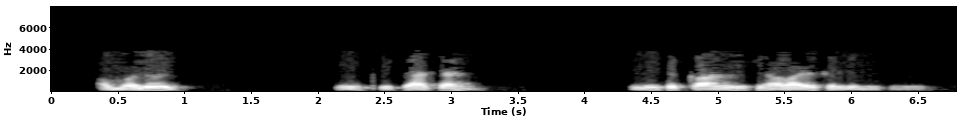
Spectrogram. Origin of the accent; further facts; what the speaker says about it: Aurangabad, Bihar, India; मैं blind person हूँ। मेरा जिला बिहार, बिहार राज्य जिला औरंगाबाद।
